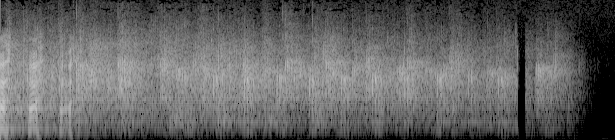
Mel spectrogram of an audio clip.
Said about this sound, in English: Oh, you didn't have to clap for that.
